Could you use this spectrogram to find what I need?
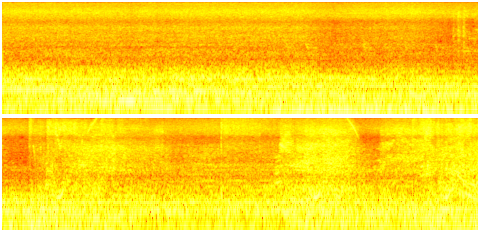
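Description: Jet thrusters roar with a low, steady rumble.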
